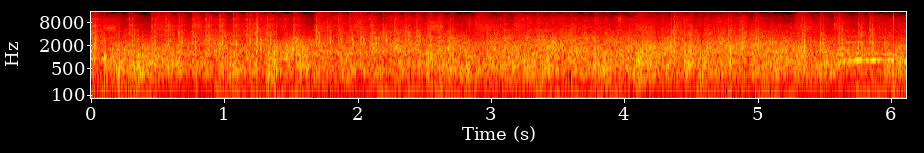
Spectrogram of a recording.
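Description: Paintball markers firing rapid, overlapping strings of shots.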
